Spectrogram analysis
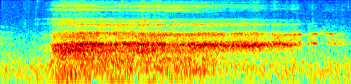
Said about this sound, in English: Let's start by just breathing all of the air that's in our body. Let's just push it all out.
